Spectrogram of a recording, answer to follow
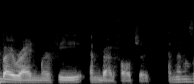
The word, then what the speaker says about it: Falchuk: Ryan Murphy, like with a lot of these shows, he co-creates them with Brad Falchuk.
